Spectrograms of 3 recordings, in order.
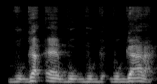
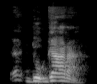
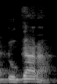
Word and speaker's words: Dogara: Tinubu, Bugara, he came out again. Dogara, when pronounced his name, yeah, Dogara, he's the chairman of one of the committees there.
